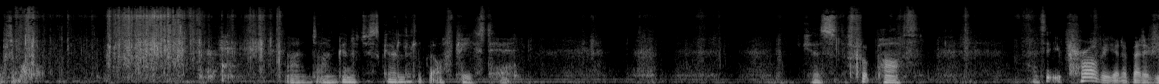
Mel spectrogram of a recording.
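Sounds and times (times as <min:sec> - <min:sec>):
speech: 0:00.0 - 0:00.4, 0:02.8 - 0:05.3, 0:08.1 - 0:09.3, 0:10.3 - 0:11.5
crisp packet being picked up, crinkling: 0:00.0 - 0:02.9.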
